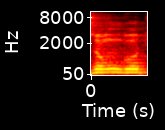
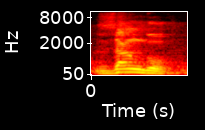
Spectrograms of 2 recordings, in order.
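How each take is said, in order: First: The first vowel sounds like 'o'. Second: The first vowel sounds like 'a'. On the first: This is the commonly used form. The speaker calls it wrong. "what we know as Zongo today" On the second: This is the original form. The speaker calls it right. "the actual pronunciation is Zango"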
